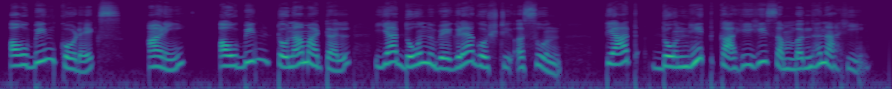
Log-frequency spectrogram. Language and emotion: Marathi, neutral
